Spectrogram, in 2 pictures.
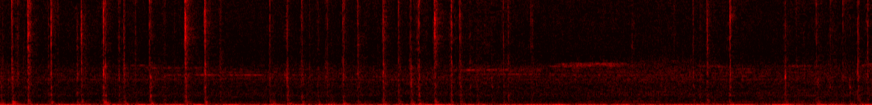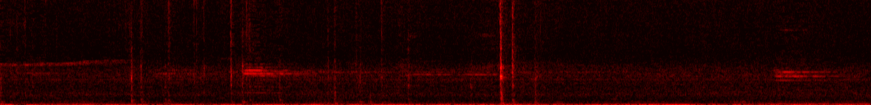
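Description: Typing on a computer keyboard: quick runs of key clicks in the first few seconds, then scattered single keystrokes, over a steady low hum.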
